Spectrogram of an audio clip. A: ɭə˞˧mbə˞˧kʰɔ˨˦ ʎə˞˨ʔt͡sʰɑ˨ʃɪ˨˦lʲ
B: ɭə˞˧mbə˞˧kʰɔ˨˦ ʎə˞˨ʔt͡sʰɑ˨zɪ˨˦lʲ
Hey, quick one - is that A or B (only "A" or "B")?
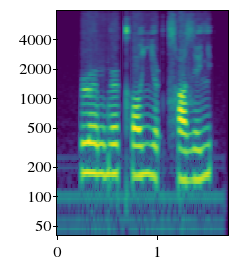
B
